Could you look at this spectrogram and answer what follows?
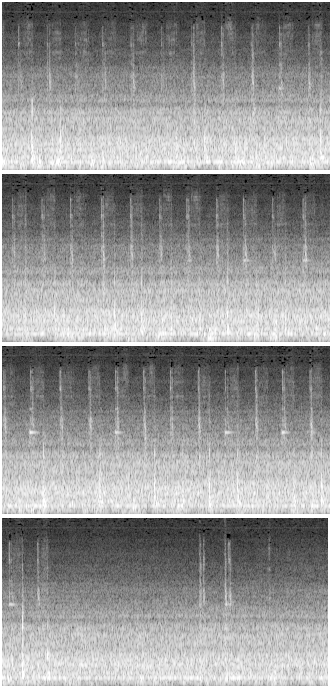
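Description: Ratchet wrench clicking steadily, about three clicks a second, as the rear brake caliper bolts are run in and tightened; the clicking stops about three-quarters of the way through. A steady low hum runs underneath.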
